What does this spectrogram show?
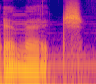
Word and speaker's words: image: Image. Stress on the first syllable.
